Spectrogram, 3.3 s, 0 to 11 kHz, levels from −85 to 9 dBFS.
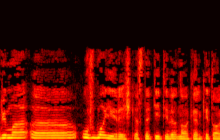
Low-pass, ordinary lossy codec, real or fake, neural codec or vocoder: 7.2 kHz; MP3, 32 kbps; fake; codec, 16 kHz, 8 kbps, FreqCodec, larger model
